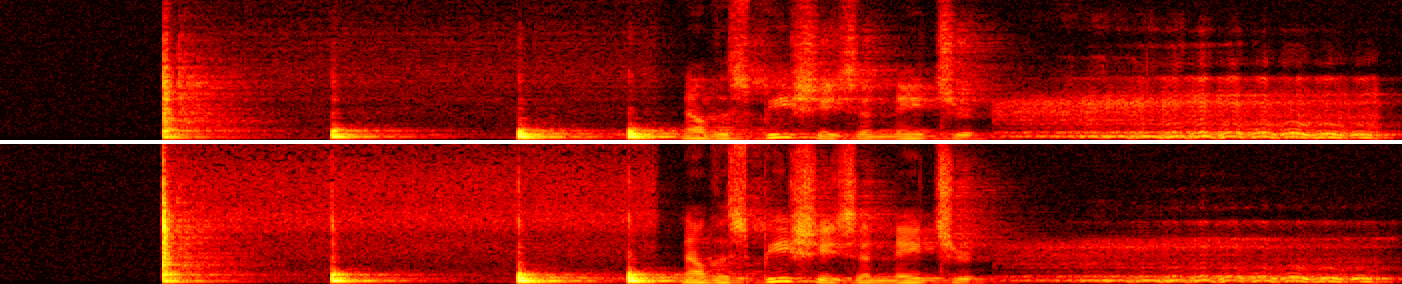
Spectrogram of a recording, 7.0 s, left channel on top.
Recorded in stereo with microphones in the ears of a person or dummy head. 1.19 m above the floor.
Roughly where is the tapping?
Right.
